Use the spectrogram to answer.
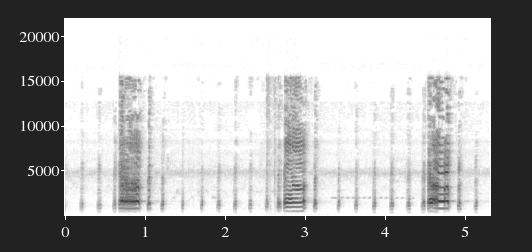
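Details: Female chicken clucking in quick, uneven bursts, punctuated by three loud, raspy, stretched-out squawks spaced about two seconds apart.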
